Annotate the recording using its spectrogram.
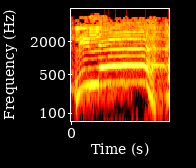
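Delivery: long, high, loud call; drawn-out high answer. Acted. Preacher calling out the answer to his congregation, long and high.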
